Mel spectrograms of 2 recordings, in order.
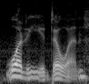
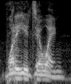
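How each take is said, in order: First: It is said in an old lady's voice. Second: It is not said in an old lady's voice.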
